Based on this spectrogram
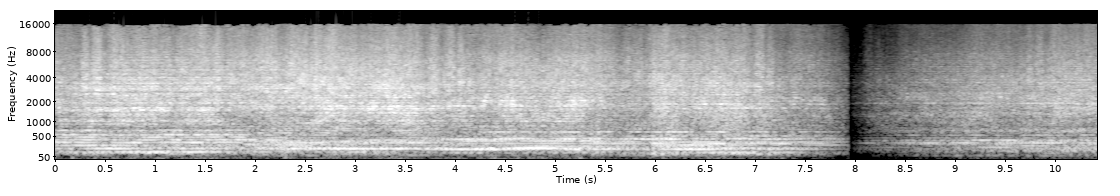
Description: An airplane running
